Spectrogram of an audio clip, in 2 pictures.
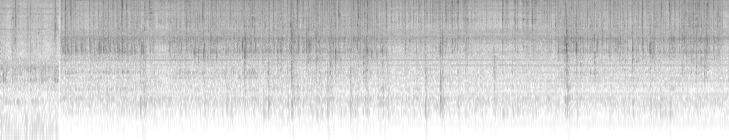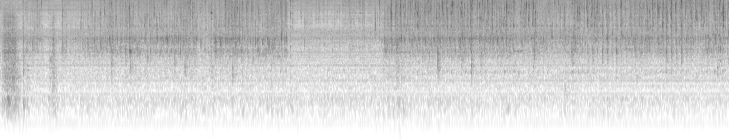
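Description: A balloon whisk stirring a thin chocolate pudding mixture of milk, flour, sugar and cocoa in a pot on the heat: a steady wet swishing with small clicks of the wires against the pot, kept up until the mixture boils. There is one louder knock about halfway through, and the swishing eases briefly about twenty seconds in.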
